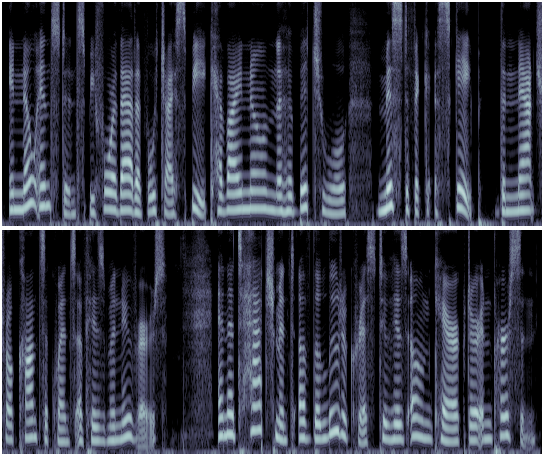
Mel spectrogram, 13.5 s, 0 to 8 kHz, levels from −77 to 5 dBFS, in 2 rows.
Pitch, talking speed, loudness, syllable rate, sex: 210 Hz, 140 wpm, -19 LUFS, 4.8 syllables/s, female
